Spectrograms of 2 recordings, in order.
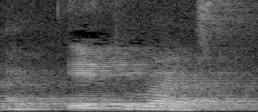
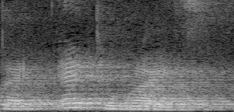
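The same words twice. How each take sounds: First: The word 'ate' sounds like 'eight'. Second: The word 'ate' does not sound like 'eight'. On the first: The speaker calls it right. "it's pronounced as ate" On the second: The speaker calls it wrong. "not I ate rice"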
